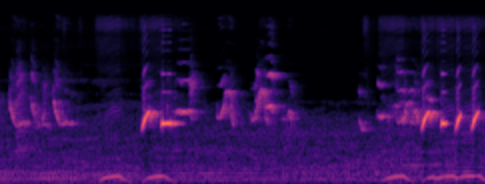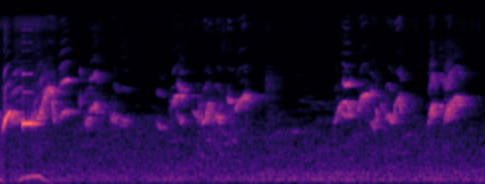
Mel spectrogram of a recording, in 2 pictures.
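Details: A pet cockatiel colony in Karachi, Pakistan chatters with harsh squawks and short rising whistles over low cooing.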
